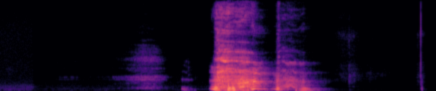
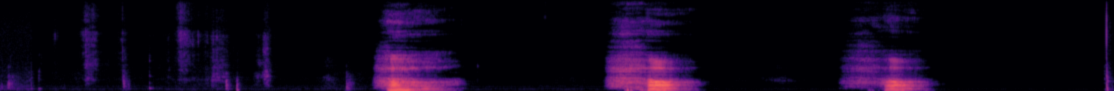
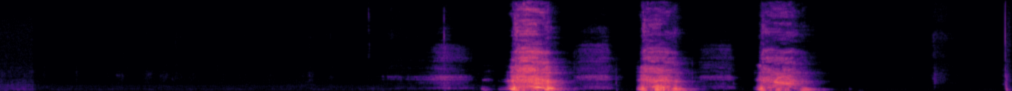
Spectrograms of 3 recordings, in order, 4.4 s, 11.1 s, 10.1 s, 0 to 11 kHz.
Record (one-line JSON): {"cough_length": "4.4 s", "cough_amplitude": 29201, "cough_signal_mean_std_ratio": 0.32, "exhalation_length": "11.1 s", "exhalation_amplitude": 20688, "exhalation_signal_mean_std_ratio": 0.25, "three_cough_length": "10.1 s", "three_cough_amplitude": 28384, "three_cough_signal_mean_std_ratio": 0.28, "survey_phase": "beta (2021-08-13 to 2022-03-07)", "age": "65+", "gender": "Male", "wearing_mask": "No", "symptom_none": true, "smoker_status": "Never smoked", "respiratory_condition_asthma": false, "respiratory_condition_other": false, "recruitment_source": "REACT", "submission_delay": "2 days", "covid_test_result": "Negative", "covid_test_method": "RT-qPCR"}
